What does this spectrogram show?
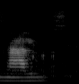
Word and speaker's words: Nally's: I keep saying Nelly and it's Nally's.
